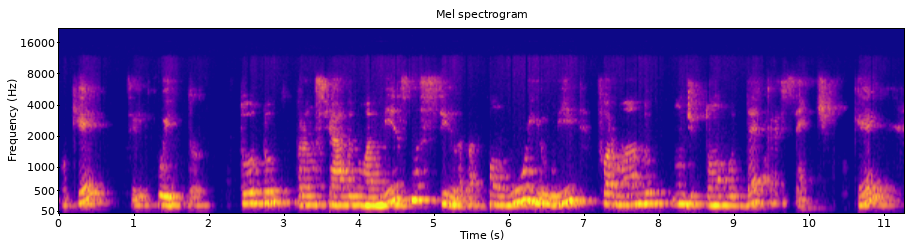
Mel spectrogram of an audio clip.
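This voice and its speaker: A woman's voice: mid-range voice, slow, warm tone. A woman teaching Portuguese, working through phonetics exercises in a methodical way and often checking in with the listener. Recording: dull roomy recording.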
